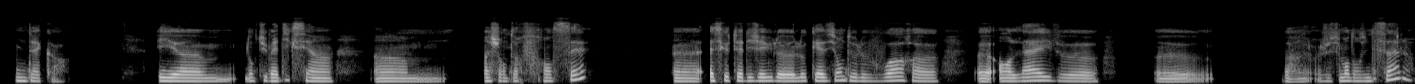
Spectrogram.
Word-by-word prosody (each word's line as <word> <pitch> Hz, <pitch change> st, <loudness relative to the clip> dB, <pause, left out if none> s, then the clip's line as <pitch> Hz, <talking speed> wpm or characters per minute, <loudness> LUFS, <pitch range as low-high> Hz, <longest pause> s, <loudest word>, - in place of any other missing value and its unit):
D'accord. 150 Hz, -, -3 dB, 0.9 s
Et 160 Hz, -1 st, +5 dB
hem, 150 Hz, -, +3 dB
donc 165 Hz, -, -2 dB
tu 175 Hz, -, -3 dB
m'as 160 Hz, -1 st, +4 dB
dit 200 Hz, -, -6 dB
que -, -, -3 dB
c'est 170 Hz, -, -1 dB
un 145 Hz, -1 st, +2 dB, 0.4 s
un, 140 Hz, 0 st, +2 dB
mmh, 70 Hz, -, -4 dB, 0.4 s
un 160 Hz, -, +3 dB
chanteur 155 Hz, -1 st, 0 dB
français, 210 Hz, -, -2 dB, 0.9 s
heu, 145 Hz, -2 st, +1 dB
est-ce 170 Hz, -, +4 dB
que 180 Hz, -, +3 dB
tu 170 Hz, -, -1 dB
as -, -, +7 dB
déjà 165 Hz, 0 st, +1 dB
eu 170 Hz, -, +1 dB
le 155 Hz, -2 st, +5 dB
l'occasion 165 Hz, +2 st, +2 dB
de 175 Hz, -3 st, -1 dB
le 160 Hz, -1 st, -2 dB
voir, 170 Hz, +4 st, 0 dB
heu, 145 Hz, -1 st, 0 dB, 0.4 s
heu, 140 Hz, 0 st, +5 dB
en 150 Hz, 0 st, +5 dB
live, 170 Hz, +2 st, +2 dB
heu, 145 Hz, -2 st, 0 dB, 0.6 s
heu, 65 Hz, 0 st, -1 dB, 0.8 s
ben, 135 Hz, -2 st, -5 dB
justement 150 Hz, +2 st, -2 dB
dans 155 Hz, -1 st, -3 dB
une 155 Hz, 0 st, -3 dB
salle? 230 Hz, 0 st, 0 dB
155 Hz, 160 wpm, -23 LUFS, 145-165 Hz, 0.9 s, as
